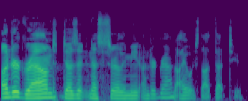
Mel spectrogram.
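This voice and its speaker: A young man co-hosting a casual podcast, cracking quick jokes and dropping into soft asides. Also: a little high, creaky, clear, resonant tone, dry recording, studio quality. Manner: joking, quick quips, drops to soft asides. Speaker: podcast co-host. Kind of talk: casual chat.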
